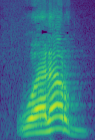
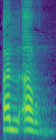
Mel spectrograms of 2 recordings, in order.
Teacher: أخذ فتحة الهمزة ووضعها على اللام وحذف الهمزة، لم ينطق بها · Shown in: first take · فقال والأرض. · Term: النقل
